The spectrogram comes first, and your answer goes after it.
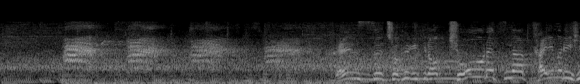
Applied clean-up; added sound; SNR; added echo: none; Crow; 1 dB; none.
